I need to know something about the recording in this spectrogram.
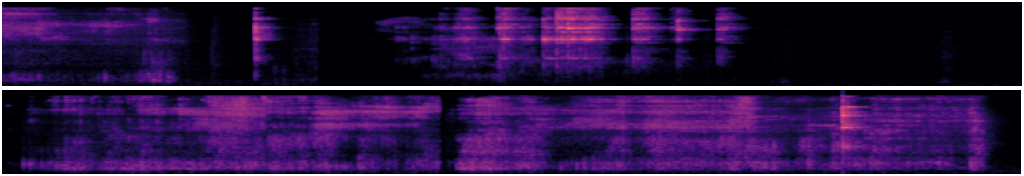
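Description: Exaggerated loud slurping of cereal milk off a metal spoon, with mouthfuls being chewed and the spoon clinking against a ceramic bowl. A short burst comes about two seconds in, then, after a pause, a long unbroken stretch of slurping and chewing from about five seconds in, with one sharp clink near the end.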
